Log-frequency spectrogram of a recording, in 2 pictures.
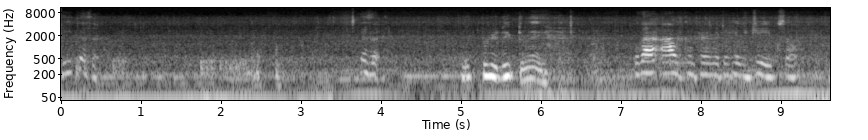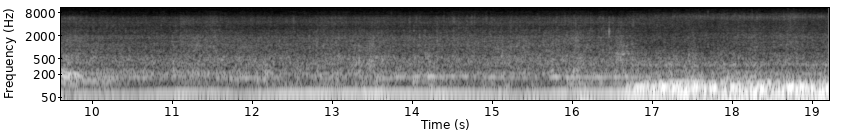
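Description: A vehicle engine hums low and steady, growing louder near the end.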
